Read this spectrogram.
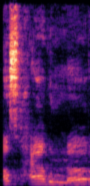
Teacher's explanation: صاد کو پر پڑھنا ہے اور صاد میں قلقلہ نہ ہونے پائے اس کا خیال رکھنا ہے۔ نار کے نون میں مشدد ہے، نون میں غنہ ہوگا اور یہاں پر الف مدہ ہے، یہاں پر وقف کریں گے تو را کو پر پڑھیں گے۔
